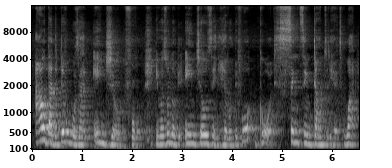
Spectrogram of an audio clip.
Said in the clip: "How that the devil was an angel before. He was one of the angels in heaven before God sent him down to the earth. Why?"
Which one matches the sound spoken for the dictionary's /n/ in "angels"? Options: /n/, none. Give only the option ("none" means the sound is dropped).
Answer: /n/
